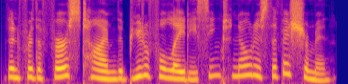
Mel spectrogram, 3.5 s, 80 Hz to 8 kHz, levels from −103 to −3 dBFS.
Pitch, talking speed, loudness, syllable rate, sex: 250 Hz, 225 wpm, -18 LUFS, 6.6 syllables/s, female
